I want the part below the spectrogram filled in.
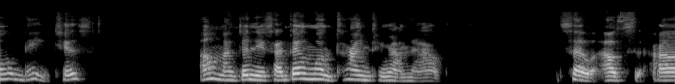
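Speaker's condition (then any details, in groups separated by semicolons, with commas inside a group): Muscular dystrophy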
